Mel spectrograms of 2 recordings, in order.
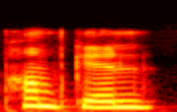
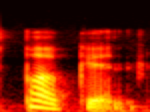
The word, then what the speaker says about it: Pupkin: Not Pumpkin, Pepkin, Pomplamoose, it's Pupkin.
